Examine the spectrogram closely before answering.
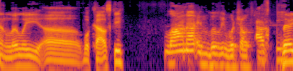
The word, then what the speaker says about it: Lana: and uh how do you say that is elena and lilly uh wachowski lana and lilly which i'll tell you there you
